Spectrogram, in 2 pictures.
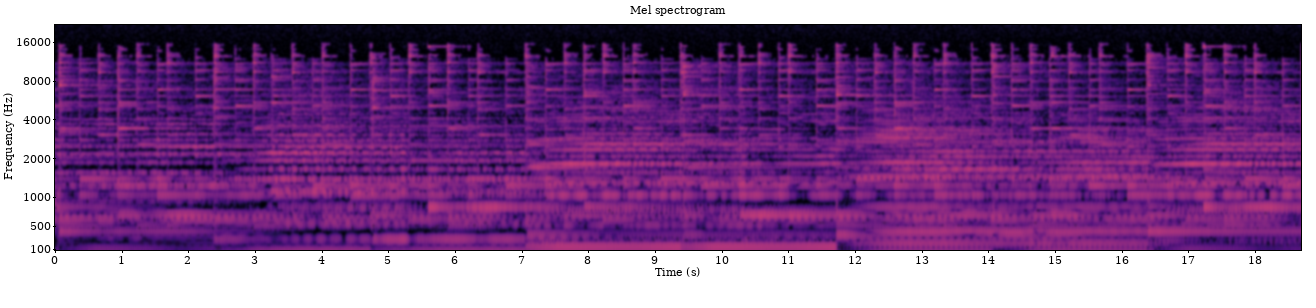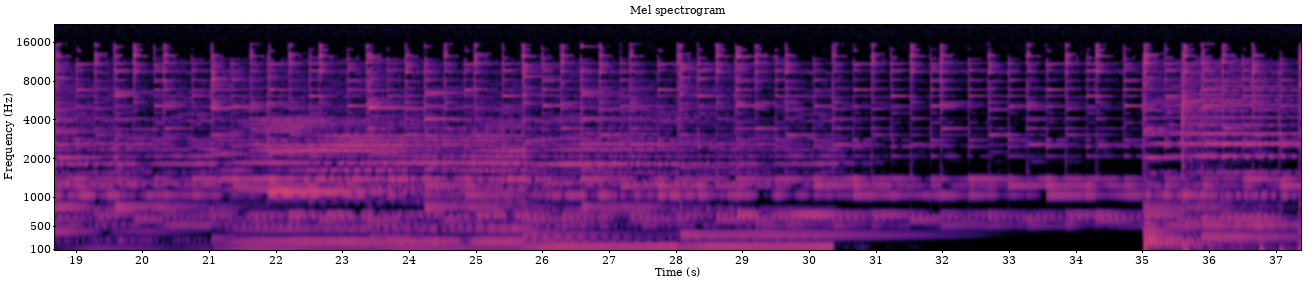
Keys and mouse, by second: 0.0 a, 0.5 g, 1.9 click, 2.8 Tab, 4.9 right click, 5.1-6.7 ctrl+middle drag, 6.7 right click, 7.2 shift+s, 7.8 right click, 8.6-13.3 drag, 13.3 middle click, 13.8 right click, 14.0-15.6 shift+middle drag, 14.2 Tab, 15.0 Tab, 15.6 right click, 15.7 Tab, 16.3-23.7 middle drag, 17.9 Tab, 18.7 \, 19.1 Tab, 22.8 Tab, 23.0 \, 23.7 right click, 24.0-31.8 middle drag, 24.1 Tab, 25.0 Tab, 31.8 right click, 32.0 Tab, 32.5 right click, 32.6 Tab, 32.8-34.3 ctrl+shift+middle drag, 34.3 2, 34.5 alt+right click, 34.9-36.7 shift+middle drag, 36.7 ctrl+b.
